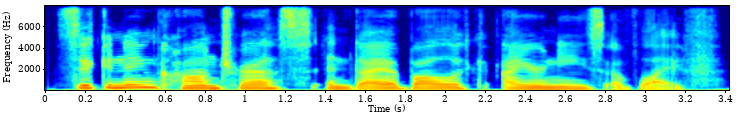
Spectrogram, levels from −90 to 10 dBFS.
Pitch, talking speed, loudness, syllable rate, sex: 215 Hz, 125 wpm, -16 LUFS, 4.4 syllables/s, female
